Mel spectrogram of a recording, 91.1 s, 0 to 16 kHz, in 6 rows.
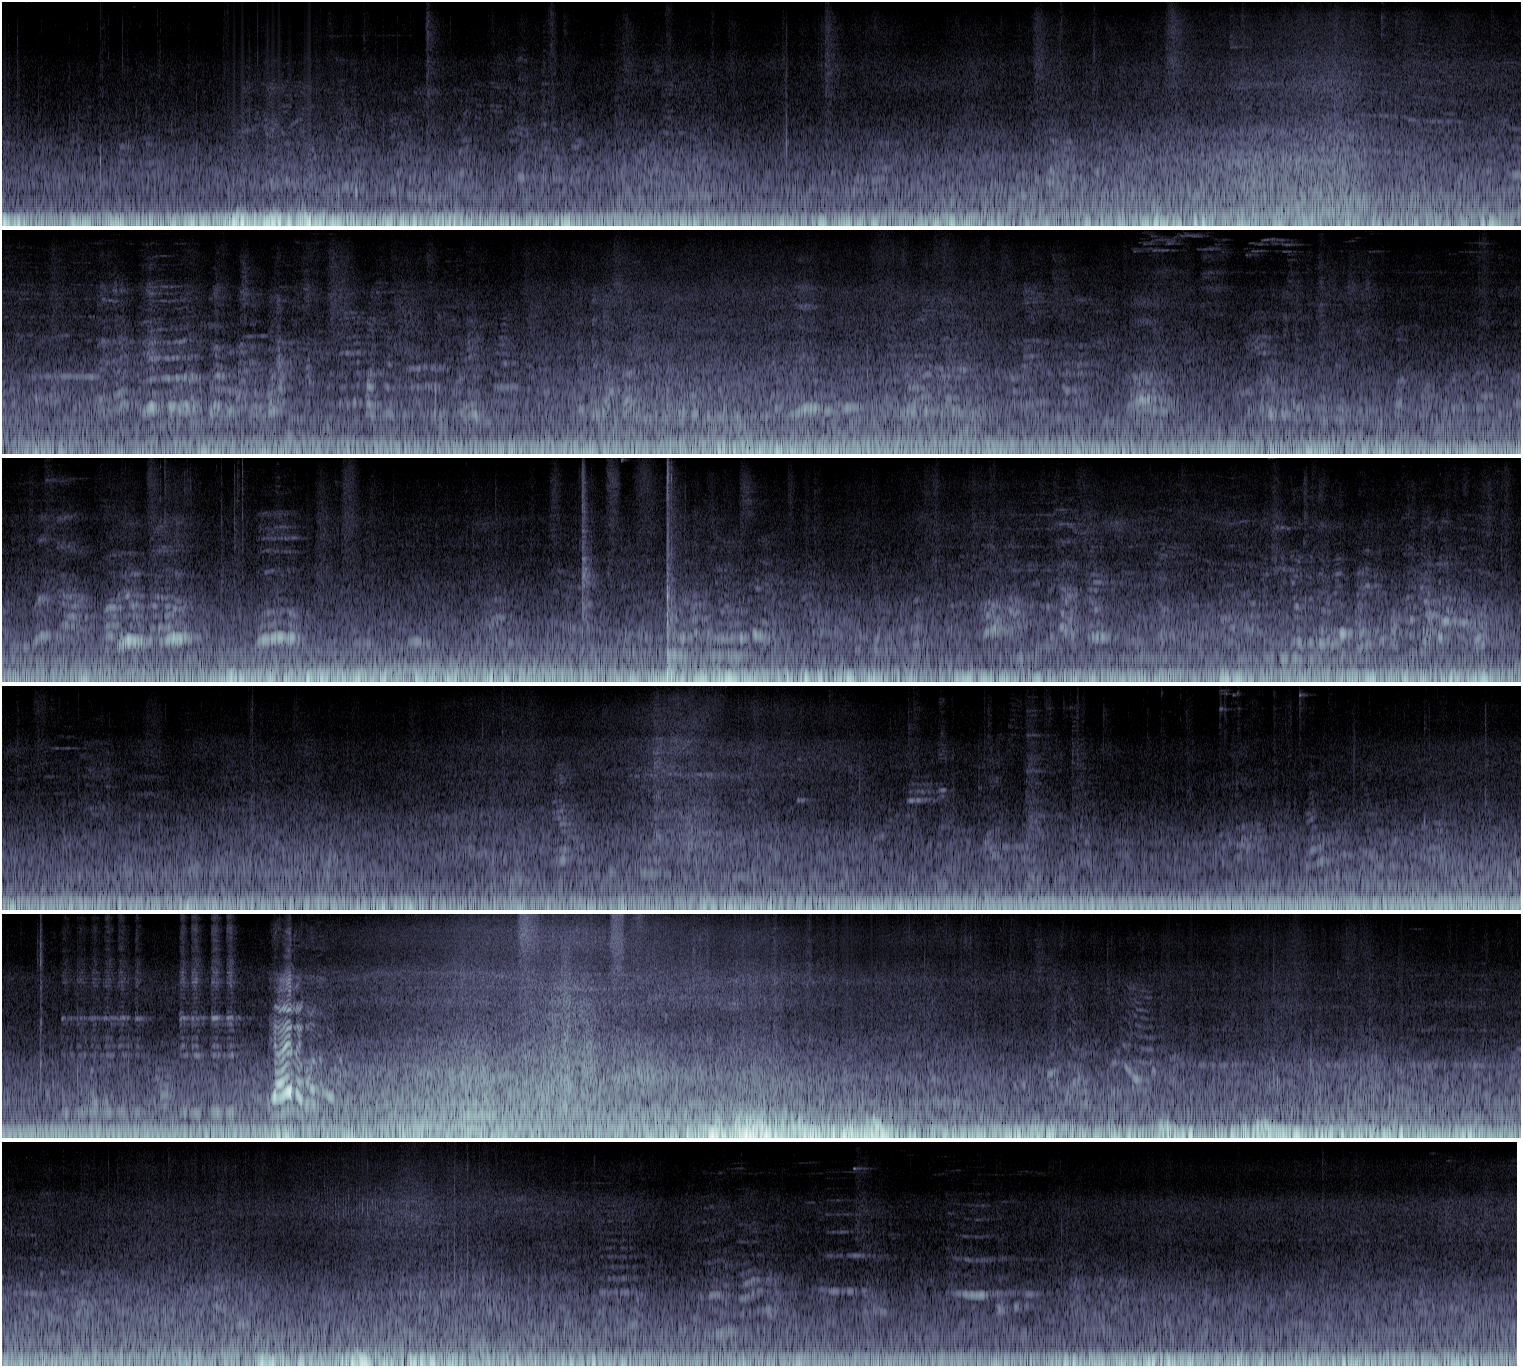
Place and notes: Cachoeira, BA, Brasil - Caminhada Pela Antonio Carlos Magalhães 2
Trabalho realizado para a disciplina de Sonorização I - Marina Mapurunga - UFRB - 2014
Anna Paiva
Bahia, Brazil, February 2014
